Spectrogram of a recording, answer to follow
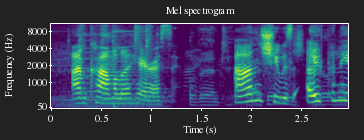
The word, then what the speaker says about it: Kamala: her a politician of substance pamela it's not kamala it's not camella but she still had to teach the country how to say her name i'm kamala harris and she was openly attacked by the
